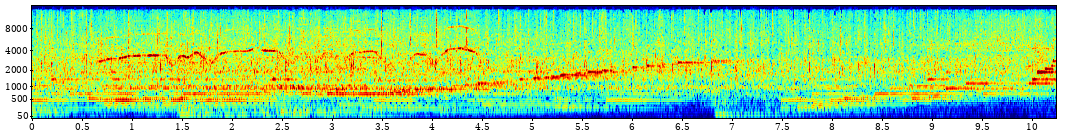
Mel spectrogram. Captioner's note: applause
